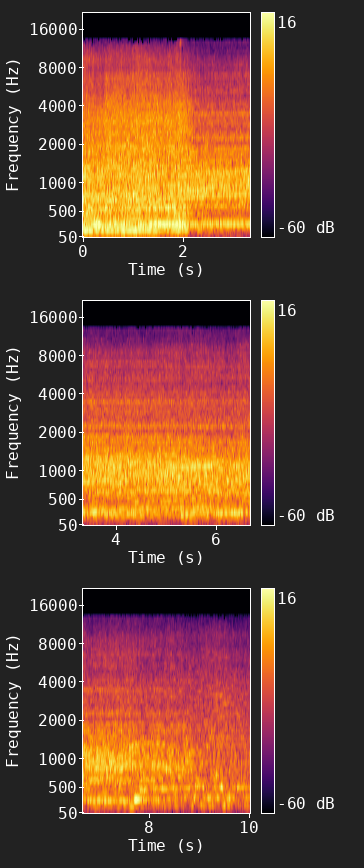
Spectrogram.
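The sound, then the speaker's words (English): A loud vintage Diamond T truck engine rumbles steadily with a deep throaty tone, revving hard at first before easing into a sustained running drone for the rest of the stretch. “I don't know what that truck is, but man, that sure is pretty. Mr. Diamond T.”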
